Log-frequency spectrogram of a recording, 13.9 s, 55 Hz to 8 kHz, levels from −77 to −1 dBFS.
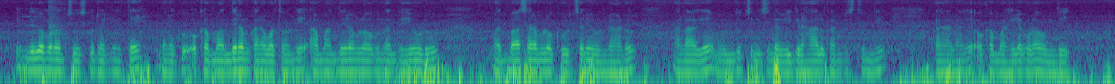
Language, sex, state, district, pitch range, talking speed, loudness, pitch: Telugu, male, Andhra Pradesh, Guntur, 105-115 Hz, 105 wpm, -29 LUFS, 110 Hz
